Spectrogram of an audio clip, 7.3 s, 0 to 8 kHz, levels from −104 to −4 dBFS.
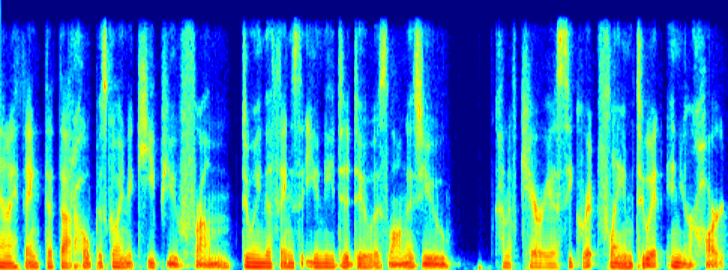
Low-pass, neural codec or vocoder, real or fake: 7.2 kHz; none; real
